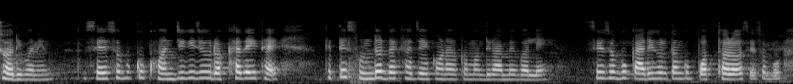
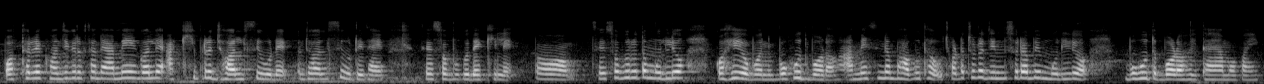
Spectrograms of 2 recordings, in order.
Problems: constant background noise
